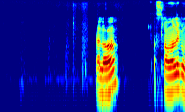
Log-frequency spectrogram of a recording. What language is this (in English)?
Bangla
